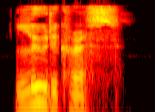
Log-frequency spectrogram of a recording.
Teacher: If they are unable to read the phonemic transcript, although I do tend to remind them that this little apostrophe means that the first syllable will be stressed, and then this is the long U sound, and then the schwa sound, which appears twice.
